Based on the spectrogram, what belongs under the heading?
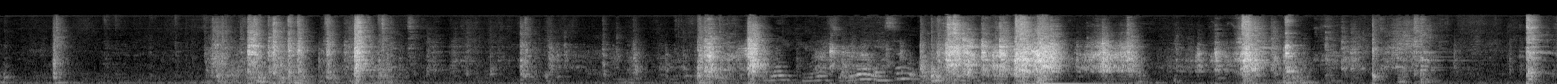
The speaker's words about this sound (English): Those are tins, bun tins.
